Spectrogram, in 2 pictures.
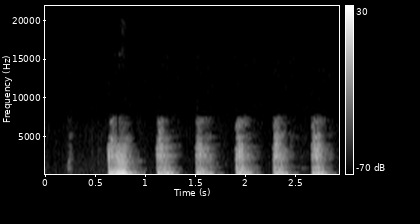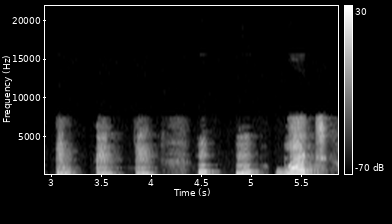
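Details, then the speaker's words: An adult with Tourette-like episodes describes vocal tics: grunts, squeaks, barking, whistling and the word "hey". "I went through a whole range of different tics never any words except for maybe hey I think hey was something I said but mostly just like grunts or squeaks EDD barking for a little while just so annoying whistling"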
